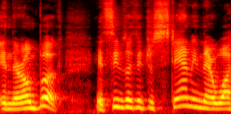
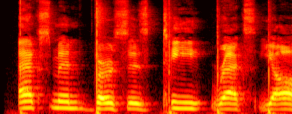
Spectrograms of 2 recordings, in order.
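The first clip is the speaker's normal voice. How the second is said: very slow, deliberate, drawn out word by word. Repeating an exciting comic premise for emphasis, very slow deliberate. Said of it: "I'm gonna say it again real slow".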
